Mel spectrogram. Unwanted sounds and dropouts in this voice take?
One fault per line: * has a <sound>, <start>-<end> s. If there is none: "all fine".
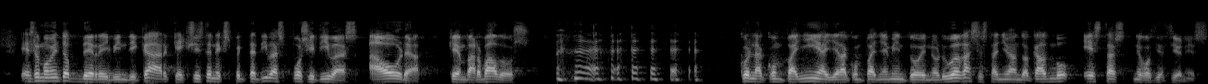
* has a laugh, 5.6-7.1 s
